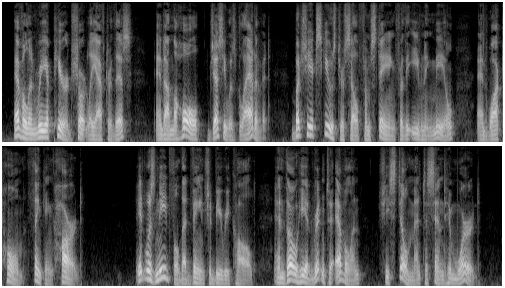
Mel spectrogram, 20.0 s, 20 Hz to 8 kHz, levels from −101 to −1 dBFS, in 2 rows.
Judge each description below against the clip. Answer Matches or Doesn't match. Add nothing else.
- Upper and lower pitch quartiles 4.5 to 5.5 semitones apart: Matches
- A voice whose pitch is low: Matches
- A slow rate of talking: Doesn't match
